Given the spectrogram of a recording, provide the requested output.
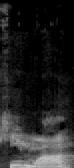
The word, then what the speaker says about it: quinoa: quinoa pronounced quinoa this is a yummy seed you just have to know it's a q instead of a k one of those words without any type of reason 19.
